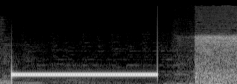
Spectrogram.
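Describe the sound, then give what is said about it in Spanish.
A phone call's ringing tone as a call is placed: one steady, low-pitched electronic tone holding for about a second and a half, then cutting off with a click, followed by a brief hush and a burst of line hiss. “A ver, vamos a llamarle a ver qué sucede”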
